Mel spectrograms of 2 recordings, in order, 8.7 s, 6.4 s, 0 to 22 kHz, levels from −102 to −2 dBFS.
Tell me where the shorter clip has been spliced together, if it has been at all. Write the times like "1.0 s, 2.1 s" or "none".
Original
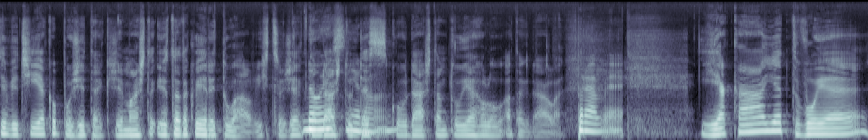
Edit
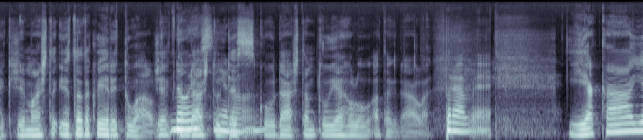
1.5 s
